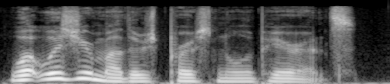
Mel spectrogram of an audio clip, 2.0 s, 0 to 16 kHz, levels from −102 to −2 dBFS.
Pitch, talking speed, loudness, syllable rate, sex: 165 Hz, 185 wpm, -17 LUFS, 7.0 syllables/s, female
